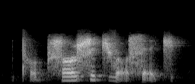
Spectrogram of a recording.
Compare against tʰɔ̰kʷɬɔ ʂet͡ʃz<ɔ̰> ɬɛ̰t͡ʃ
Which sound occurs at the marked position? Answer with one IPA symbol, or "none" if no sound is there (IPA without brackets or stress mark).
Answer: ɔ̰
